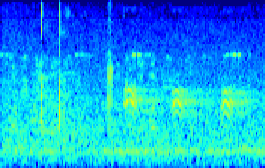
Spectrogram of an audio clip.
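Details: Collared bush robin calling: three short arched, down-slurred notes spaced about two-thirds of a second apart, preceded by a few sharp clicks over a quiet background.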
